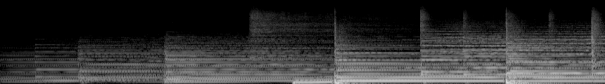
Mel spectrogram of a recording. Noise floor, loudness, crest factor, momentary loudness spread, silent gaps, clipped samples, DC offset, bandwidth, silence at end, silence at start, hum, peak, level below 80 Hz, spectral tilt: -42 dBFS; -21 LUFS; 18 dB; 18 LU; none; under 0.1%; under 0.1%; 12.5 kHz; 0 s; 0.1 s; none; -4 dBFS; -32 dBFS; -7.5 dB/octave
